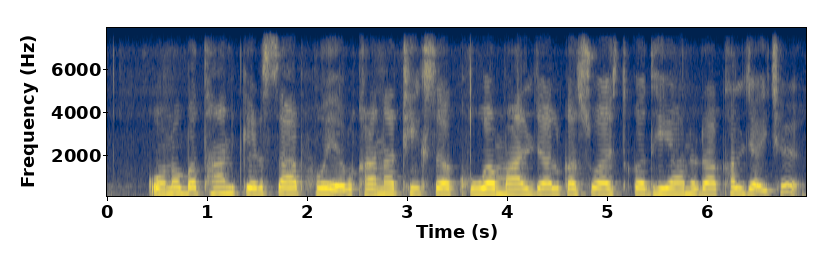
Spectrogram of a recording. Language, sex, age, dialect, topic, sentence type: Maithili, female, 36-40, Bajjika, agriculture, statement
